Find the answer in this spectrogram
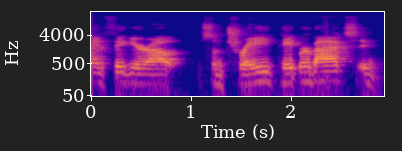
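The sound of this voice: Against a quiet background, the reading voice sounds unforced, and the intonation stays fairly even.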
